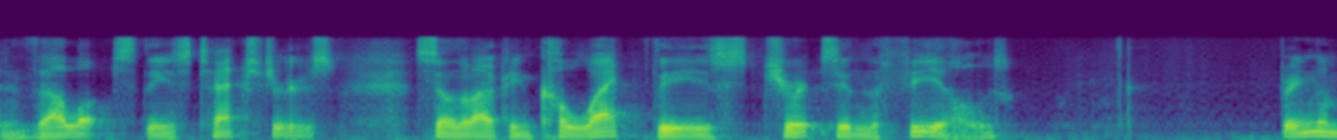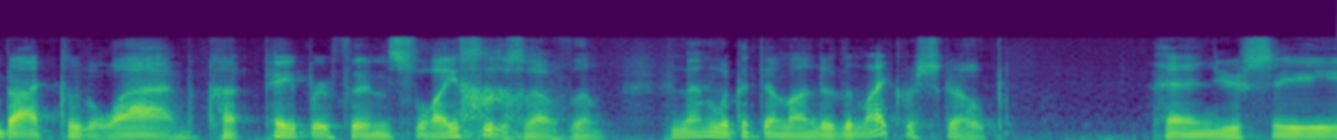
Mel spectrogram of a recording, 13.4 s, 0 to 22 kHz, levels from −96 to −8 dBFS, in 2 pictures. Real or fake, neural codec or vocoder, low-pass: fake; codec, 16 kHz, 1 kbps, FunCodec, trained on Chinese and English, 50 frames a second; 7.2 kHz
